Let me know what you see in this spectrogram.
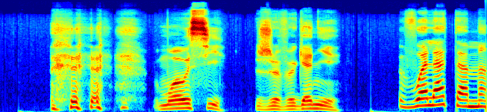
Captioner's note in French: rire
